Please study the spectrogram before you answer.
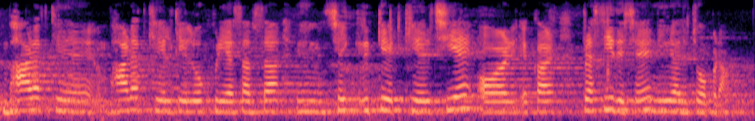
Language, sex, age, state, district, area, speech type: Maithili, female, 18-30, Bihar, Supaul, rural, spontaneous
